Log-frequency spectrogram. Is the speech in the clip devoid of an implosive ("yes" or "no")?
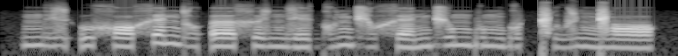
yes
